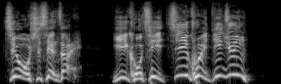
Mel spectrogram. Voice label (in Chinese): 男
